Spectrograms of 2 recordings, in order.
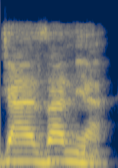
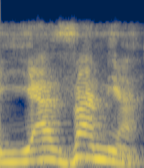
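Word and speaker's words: Jaazania: Bon, en lisant en français, on dit Jazania, mais la lettre Y n'existant pas en hébreu, s'il vous plaît, c'est Yazania.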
